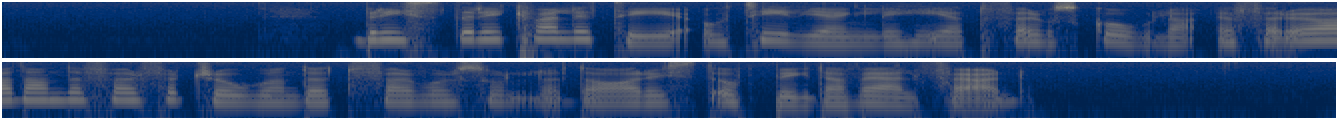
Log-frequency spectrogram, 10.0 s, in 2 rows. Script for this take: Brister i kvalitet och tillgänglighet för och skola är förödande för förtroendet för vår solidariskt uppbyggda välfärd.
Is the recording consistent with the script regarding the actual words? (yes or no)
yes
